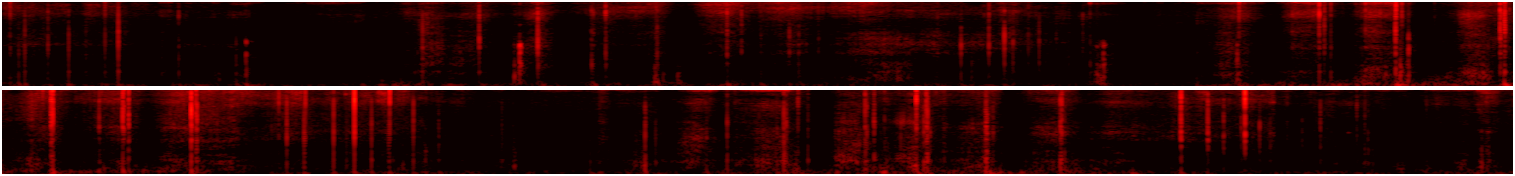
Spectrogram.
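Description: Long grey nails scratch and tap the sides of a painted wooden stacking ring toy held upright. The result is quiet, dry scratching mixed with irregular short, bright taps over a soft low rumble.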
